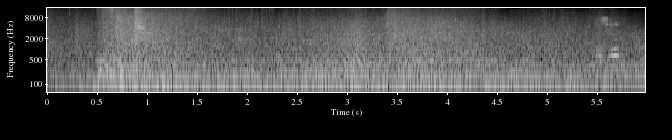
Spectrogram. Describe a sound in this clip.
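Fire roars in loud bursts.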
